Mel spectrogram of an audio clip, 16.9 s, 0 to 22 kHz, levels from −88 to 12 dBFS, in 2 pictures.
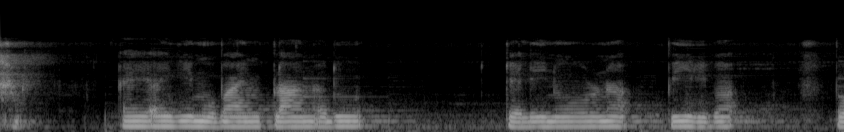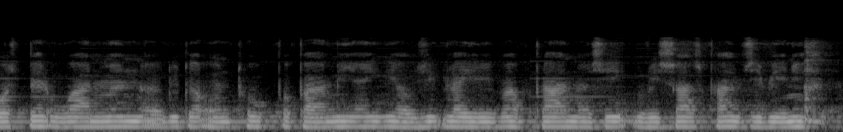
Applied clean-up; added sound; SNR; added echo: neural separator model SepFormer DNS4.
